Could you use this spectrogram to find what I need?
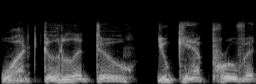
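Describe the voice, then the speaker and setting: A man's put-on character voice, raspy and very deep, at a fairly slow pace with fairly even intonation. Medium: audio drama.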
